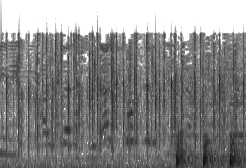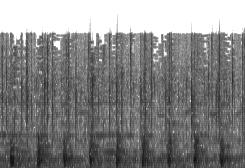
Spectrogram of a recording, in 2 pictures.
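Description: A crowd applauding, a dense patter of hand claps. About two seconds in, music with a steady beat begins.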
